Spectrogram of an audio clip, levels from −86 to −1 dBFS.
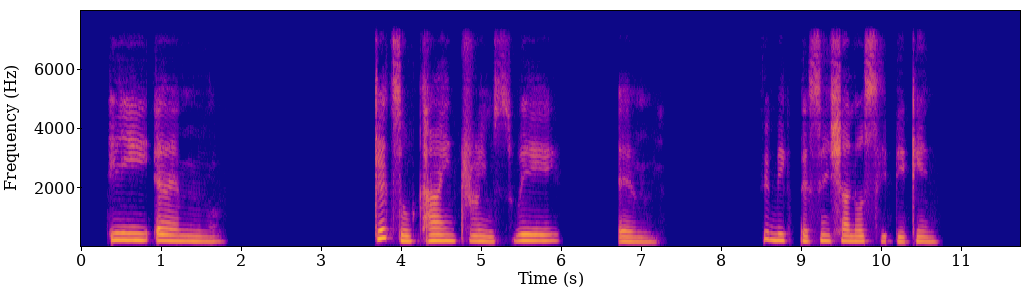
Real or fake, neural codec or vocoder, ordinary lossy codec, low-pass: fake; codec, 16 kHz, 1 kbps, FunCodec, trained on Chinese and English, 50 frames a second; none; 7.2 kHz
